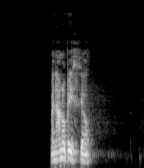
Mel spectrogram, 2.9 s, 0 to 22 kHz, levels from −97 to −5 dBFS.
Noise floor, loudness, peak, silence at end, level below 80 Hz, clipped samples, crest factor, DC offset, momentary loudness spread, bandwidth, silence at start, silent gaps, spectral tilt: -77 dBFS; -20 LUFS; -4 dBFS; 1.05 s; -62 dBFS; under 0.1%; 20 dB; under 0.1%; 11 LU; 7.8 kHz; 1 s; none; -6.5 dB/octave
